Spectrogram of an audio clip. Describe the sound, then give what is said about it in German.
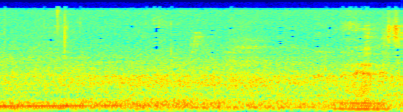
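A car engine idles, a steady low rumble with a faint droning hum that holds evenly throughout, with no clear rise or fade of a pass-by. “In diesem Moment diese Auto vorbeigefahren.”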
